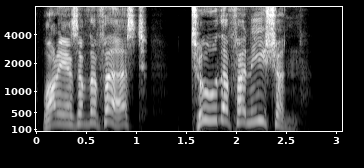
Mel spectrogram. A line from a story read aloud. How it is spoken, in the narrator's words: Julius shouted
